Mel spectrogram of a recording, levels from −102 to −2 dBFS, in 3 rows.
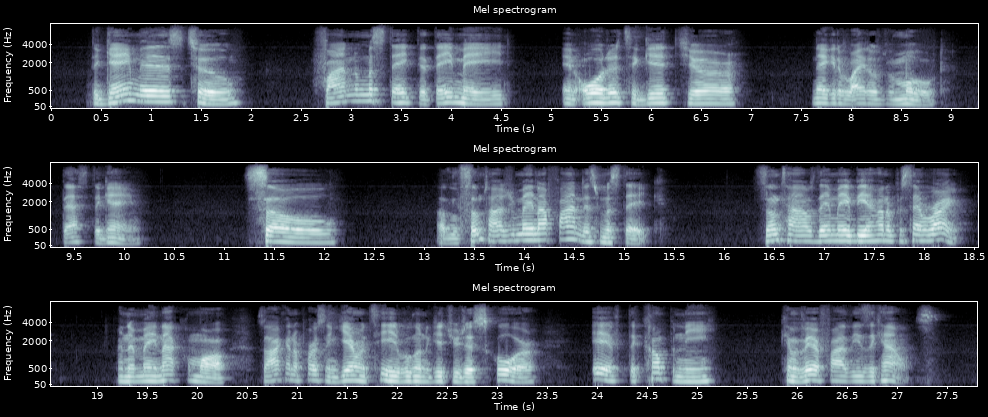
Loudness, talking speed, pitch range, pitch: -19 LUFS, 130 wpm, 120-155 Hz, 130 Hz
